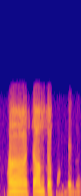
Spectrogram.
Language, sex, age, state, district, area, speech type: Urdu, male, 30-45, Bihar, Purnia, rural, conversation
